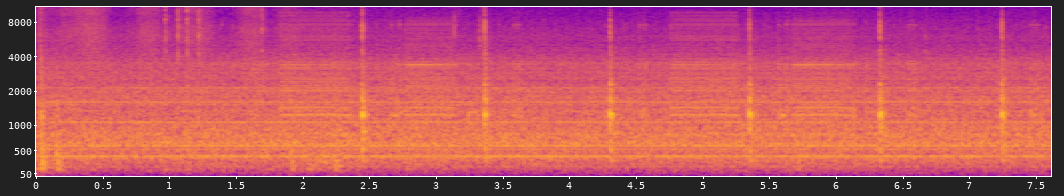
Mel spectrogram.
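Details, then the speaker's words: Imation LS-120 SuperDisk drive with a SuperDisk inserted: sharp ticks about once a second over a faint motor hum, repeating without settling. The head constantly recalibrates and the disk is never read. "It's not reading. Yeah, it's just constantly recalibrating."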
